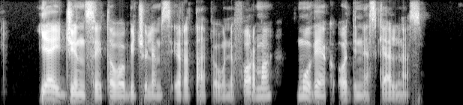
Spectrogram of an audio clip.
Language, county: Lithuanian, Vilnius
